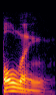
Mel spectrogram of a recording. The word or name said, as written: bowling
